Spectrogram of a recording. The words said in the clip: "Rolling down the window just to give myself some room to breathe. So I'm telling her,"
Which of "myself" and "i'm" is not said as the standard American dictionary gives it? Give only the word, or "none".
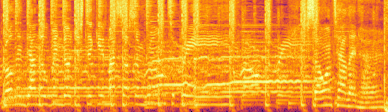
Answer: none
